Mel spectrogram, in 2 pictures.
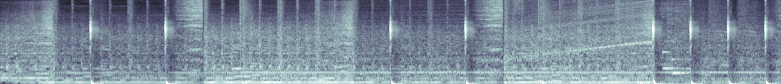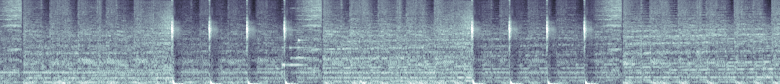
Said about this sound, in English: First listen to the audio cues, then repeat the pattern in time with the music. For the kick drum, repeat the pattern with the A button.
